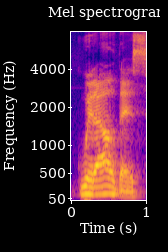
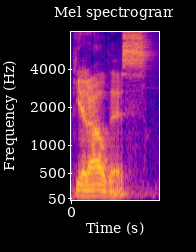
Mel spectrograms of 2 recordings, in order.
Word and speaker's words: Güiraldes: And the last name Güiraldes, over the U it has a double dot, kind of like what they say, the German umlaut, to let us know that it's pronounced Güiraldes instead of Güiraldes.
